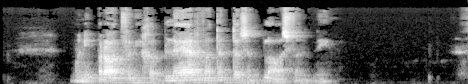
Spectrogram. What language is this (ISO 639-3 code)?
afr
